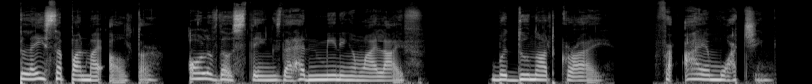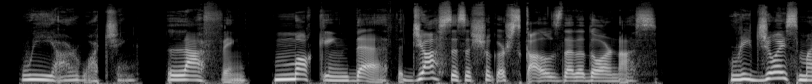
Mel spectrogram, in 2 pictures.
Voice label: Reel Narrative Mexican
